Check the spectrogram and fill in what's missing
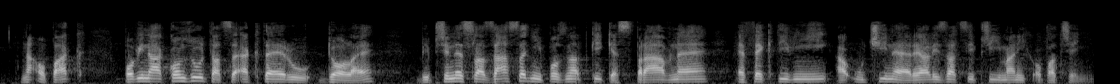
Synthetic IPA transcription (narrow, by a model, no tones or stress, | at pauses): na̰ʔo̞pak | po̞vɪnaːko̞nzult̪at͡sɛʔakt̪ɛːɾuːdo̞lɛ | bɪpr̝̥ɪnɛslazaːsadɲiːpo̞znat̪kɪkɛspɾaːvnɛː | ʔɛfɛkt̪ɪvɲiːʔa̰ʔuːt͡ʃɪnɛːɾɛalɪzat͡sɪpr̝̥ijiːmaniːxʔo̞̰pat̪r̝̥ɛ̰ɲḭː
